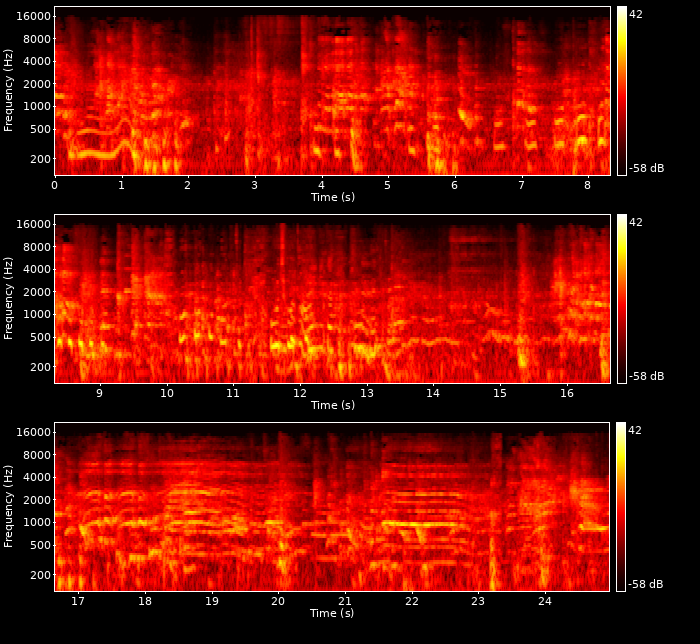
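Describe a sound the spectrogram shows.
Babies laugh loudly and giggle.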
